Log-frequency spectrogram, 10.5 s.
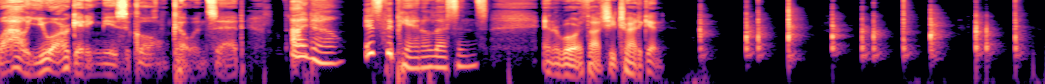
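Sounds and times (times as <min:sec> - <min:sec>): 
speech: 0:00.1 - 0:06.7
knocking on a door: 0:07.0 - 0:10.4.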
